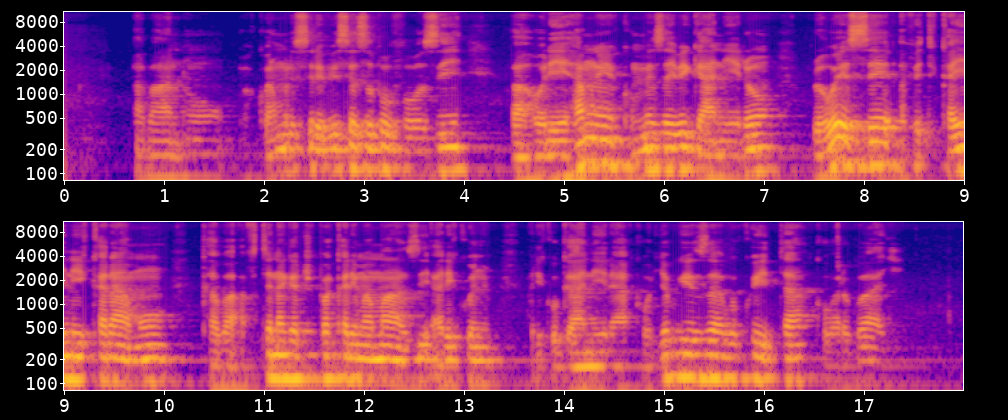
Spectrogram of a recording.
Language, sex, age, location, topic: Kinyarwanda, female, 18-24, Huye, health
